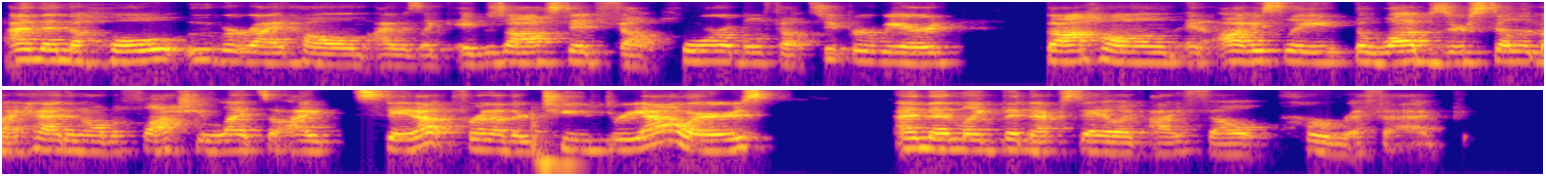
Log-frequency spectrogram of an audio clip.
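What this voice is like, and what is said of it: Sick, slightly odd-sounding voice. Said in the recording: “I ended up getting like a horrible sinus infection right after. So that's why my voice sounds a little funny right now.”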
